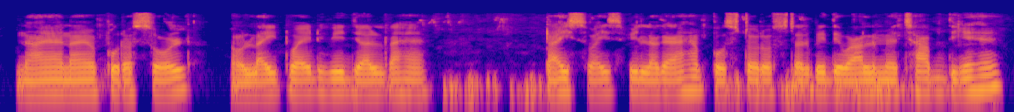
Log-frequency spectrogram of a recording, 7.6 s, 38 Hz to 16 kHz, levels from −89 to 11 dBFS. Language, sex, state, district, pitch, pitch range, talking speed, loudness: Hindi, male, Chhattisgarh, Sarguja, 110 Hz, 105-115 Hz, 190 wpm, -15 LUFS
